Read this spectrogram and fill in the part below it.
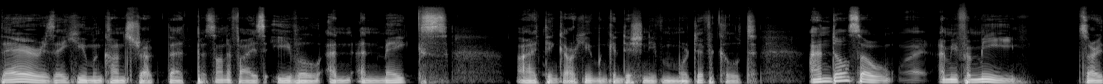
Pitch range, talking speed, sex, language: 80-100 Hz, 140 wpm, male, English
